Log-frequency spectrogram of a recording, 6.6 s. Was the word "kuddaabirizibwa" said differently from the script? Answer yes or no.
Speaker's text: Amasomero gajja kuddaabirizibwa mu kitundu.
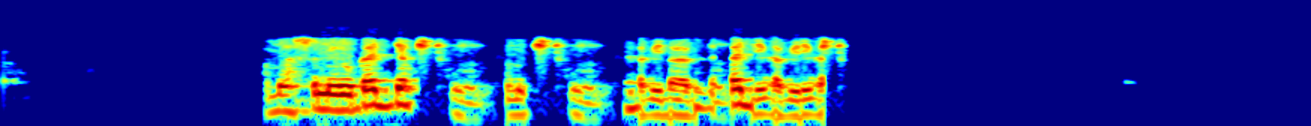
yes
